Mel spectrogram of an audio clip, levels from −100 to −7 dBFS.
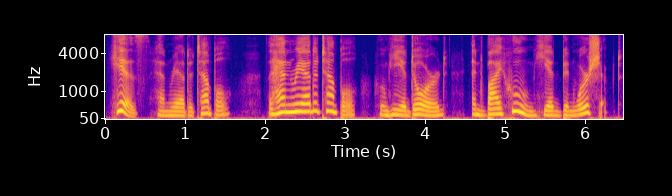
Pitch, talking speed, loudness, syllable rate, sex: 190 Hz, 150 wpm, -18 LUFS, 4.9 syllables/s, female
